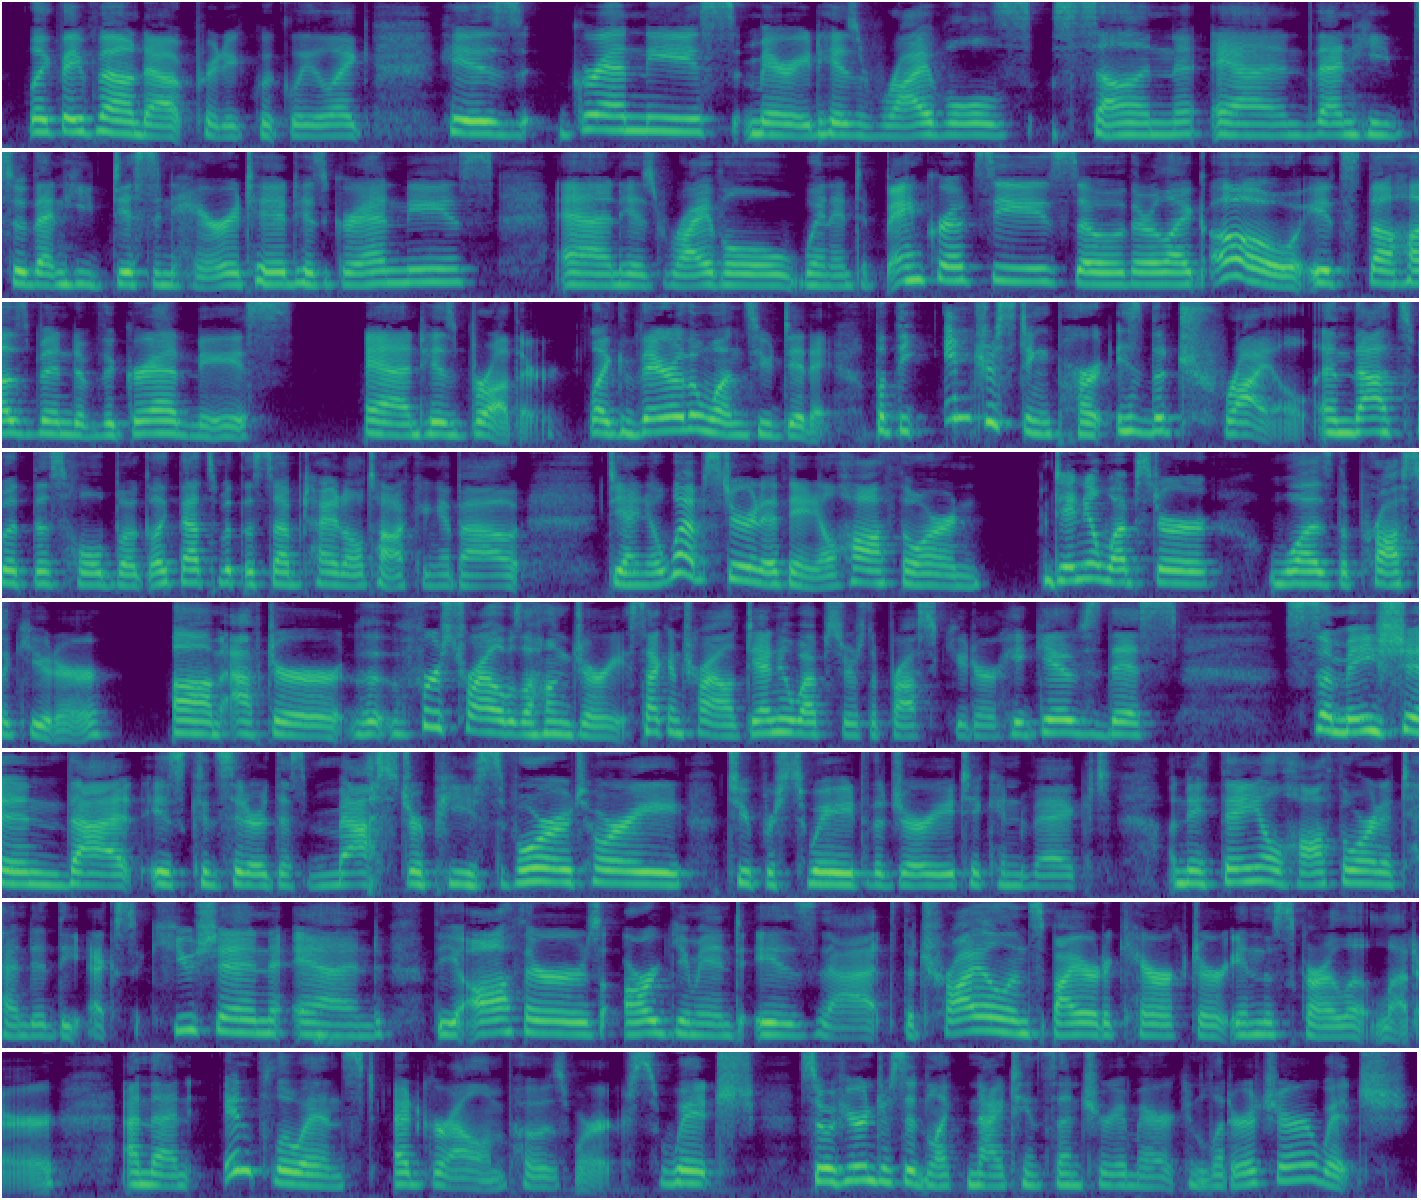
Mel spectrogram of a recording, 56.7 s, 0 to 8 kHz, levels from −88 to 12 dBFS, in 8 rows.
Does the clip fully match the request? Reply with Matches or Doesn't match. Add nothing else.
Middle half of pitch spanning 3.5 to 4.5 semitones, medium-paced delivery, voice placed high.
Doesn't match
